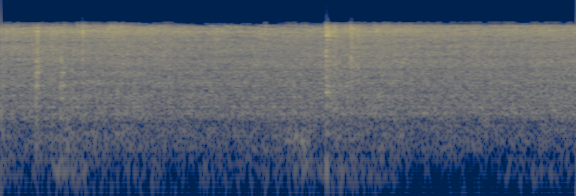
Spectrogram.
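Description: Red amaranth greens sizzle in a pan with rohu fish curry, a steady close hiss with a few faint stirring knocks and no talking.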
